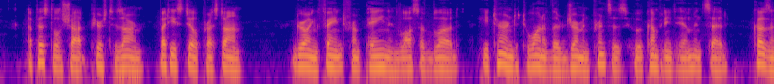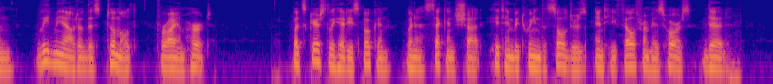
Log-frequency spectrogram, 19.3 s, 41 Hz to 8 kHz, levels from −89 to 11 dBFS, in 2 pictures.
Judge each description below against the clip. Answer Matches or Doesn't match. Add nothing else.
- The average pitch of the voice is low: Matches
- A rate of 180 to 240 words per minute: Matches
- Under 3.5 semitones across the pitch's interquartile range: Matches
